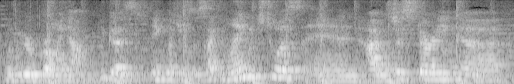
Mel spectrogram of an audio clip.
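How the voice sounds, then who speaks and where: A middle-aged woman, chatting casually in an interview, laughing often and filling pauses with ums. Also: mid-range voice. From Greece, raised in Toronto. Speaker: interviewee, school staff. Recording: echoey room, distant mic, music behind.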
